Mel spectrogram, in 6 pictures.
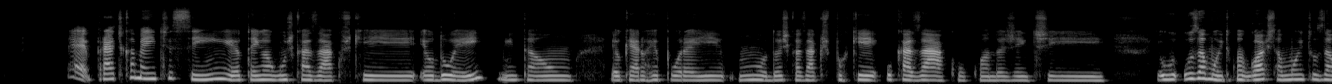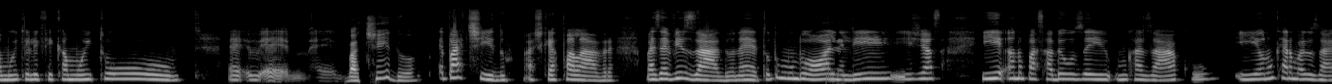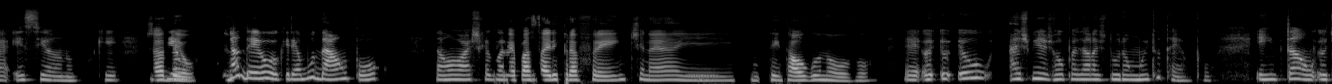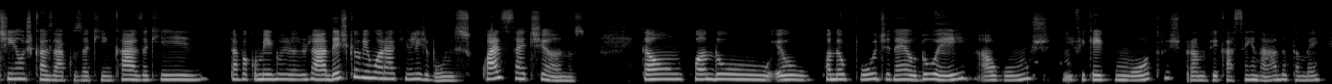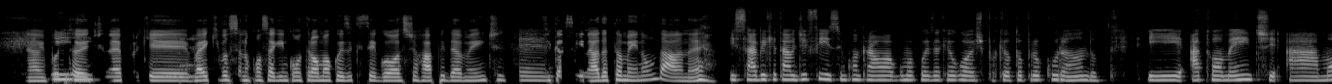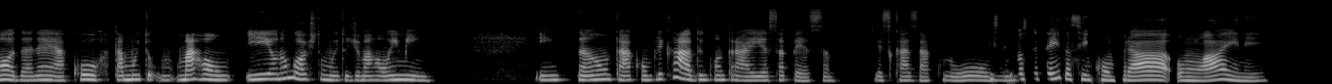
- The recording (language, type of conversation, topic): Portuguese, podcast, Que peça de roupa mudou seu jeito de se vestir e por quê?
- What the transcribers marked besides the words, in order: other background noise; throat clearing; tapping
